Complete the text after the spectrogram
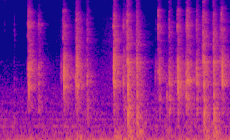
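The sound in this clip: Rapid clicking of a computer keyboard as someone types a Google search, arriving in several quick bursts of crisp keystrokes separated by brief pauses, with the last burst the longest and most even.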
